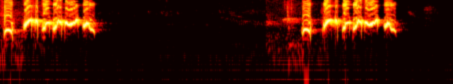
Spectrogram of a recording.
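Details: Red-whiskered bulbul from Thailand, a caged songbird, singing a doubled-style song used to teach young birds: two bright, warbled phrases about a second long, each opening with a down-slurred whistle, separated by three seconds of silence.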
